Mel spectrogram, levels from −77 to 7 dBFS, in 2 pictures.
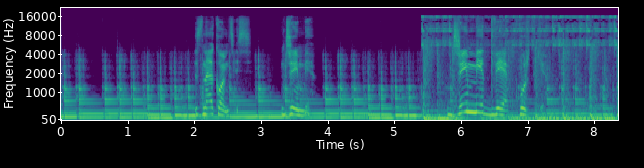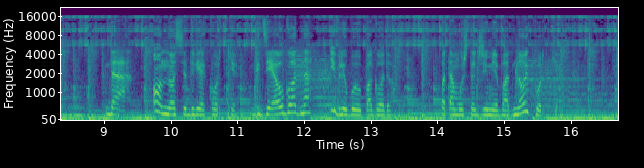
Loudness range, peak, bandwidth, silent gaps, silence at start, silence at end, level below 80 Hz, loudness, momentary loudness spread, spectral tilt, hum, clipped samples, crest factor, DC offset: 3 LU; -2 dBFS; 16.5 kHz; none; 0 s; 0 s; -22 dBFS; -15 LUFS; 7 LU; -4.5 dB/octave; none; under 0.1%; 12 dB; under 0.1%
